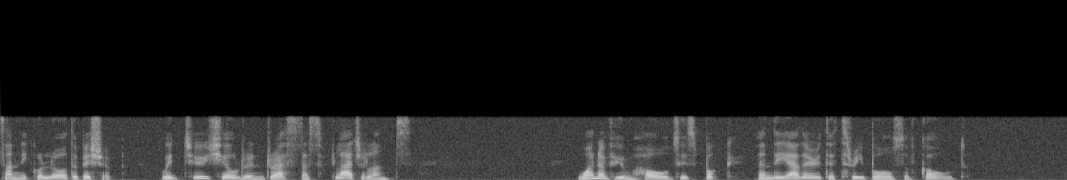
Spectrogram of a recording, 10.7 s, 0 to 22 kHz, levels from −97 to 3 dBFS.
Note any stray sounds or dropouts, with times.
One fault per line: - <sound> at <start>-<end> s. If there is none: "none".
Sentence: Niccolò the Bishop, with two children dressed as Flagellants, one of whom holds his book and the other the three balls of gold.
none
